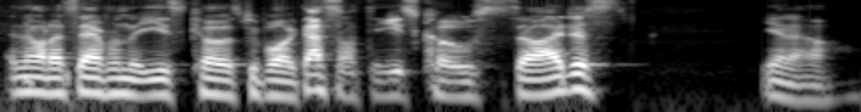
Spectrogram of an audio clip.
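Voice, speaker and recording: A man's voice: on the low side, fairly even intonation, quick pace, no echo, studio quality. A man from Virginia co-hosting a livestream, easygoing and conversational. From Virginia, USA. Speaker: livestream co-host. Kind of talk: casual chat.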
